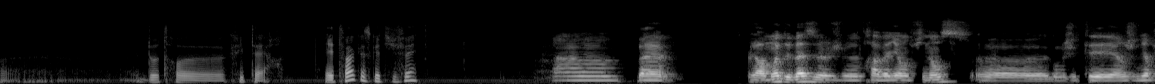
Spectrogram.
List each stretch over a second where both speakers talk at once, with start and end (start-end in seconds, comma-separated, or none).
none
